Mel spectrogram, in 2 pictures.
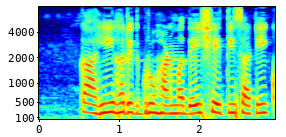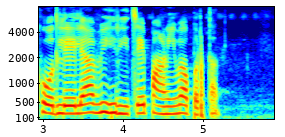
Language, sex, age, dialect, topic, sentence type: Marathi, female, 18-24, Standard Marathi, agriculture, statement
